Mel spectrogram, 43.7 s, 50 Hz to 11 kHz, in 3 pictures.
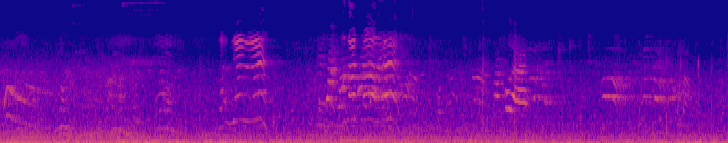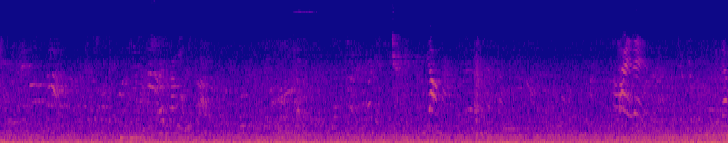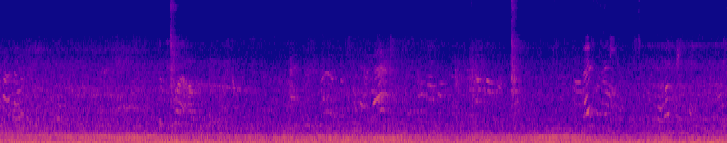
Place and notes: Children, Traffic Sound
Please turn up the volume a little
Binaural recordings, Sony PCM D100 + Soundman OKM II
Taipei City, Taiwan, 28 February 2014, ~19:00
